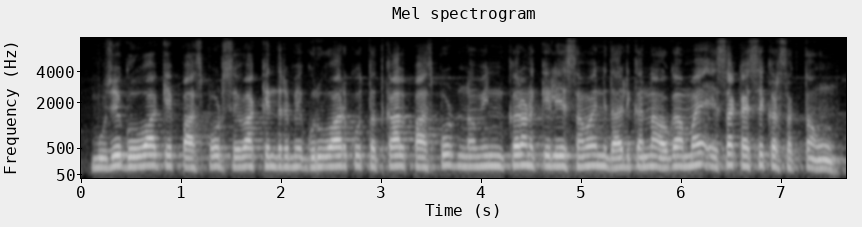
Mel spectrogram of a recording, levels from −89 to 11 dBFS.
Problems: none marked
